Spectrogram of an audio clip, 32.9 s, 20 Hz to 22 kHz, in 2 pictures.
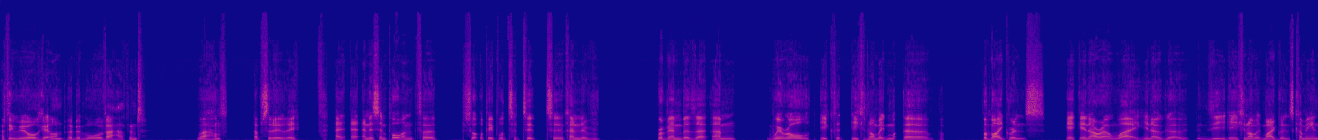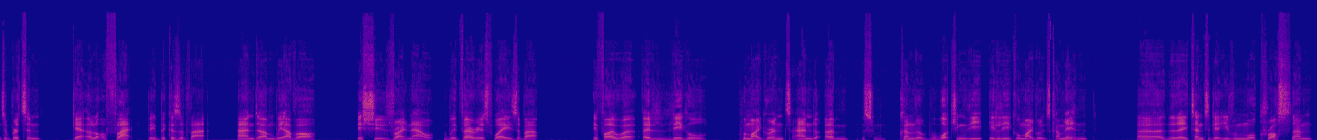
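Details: Adult British man (born 1975) with a persistent stammer, a big issue around age 28-29, treated with speech therapy in Britain after his Masters: stammering.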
